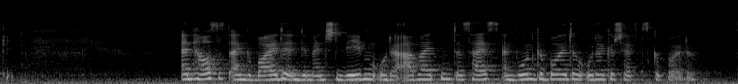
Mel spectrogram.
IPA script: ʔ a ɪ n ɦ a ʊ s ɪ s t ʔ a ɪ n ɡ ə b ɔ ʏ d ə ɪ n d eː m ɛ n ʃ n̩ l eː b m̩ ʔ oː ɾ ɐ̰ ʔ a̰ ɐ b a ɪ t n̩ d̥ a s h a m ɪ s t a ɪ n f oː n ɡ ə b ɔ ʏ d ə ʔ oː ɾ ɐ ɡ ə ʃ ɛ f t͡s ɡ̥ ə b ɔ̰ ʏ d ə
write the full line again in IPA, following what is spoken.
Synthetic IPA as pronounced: ʔ a ɪ n ɦ a ʊ s ɪ s t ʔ a ɪ n ɡ ə b ɔ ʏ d ə ɪ n d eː m ɛ n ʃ n̩ l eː b m̩ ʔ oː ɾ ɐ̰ ʔ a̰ ɐ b a ɪ t n̩ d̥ a s h a ɪ s t a ɪ n v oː n ɡ ə b ɔ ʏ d ə ʔ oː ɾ ɐ ɡ ə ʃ ɛ f t͡s ɡ̥ ə b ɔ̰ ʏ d ə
